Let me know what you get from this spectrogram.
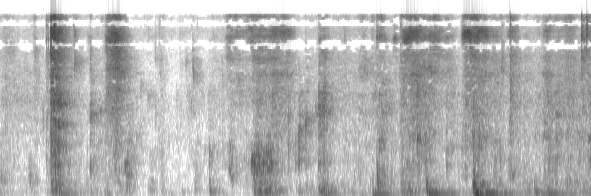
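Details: Two Boston Terriers in a love/hate relationship, fighting without a reason: low rumbling growls mixed with sharp scuffling bursts and snorts, coming in uneven clusters across the six seconds.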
